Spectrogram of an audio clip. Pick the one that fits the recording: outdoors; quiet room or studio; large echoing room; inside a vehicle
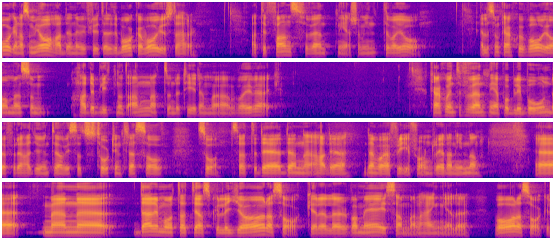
large echoing room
